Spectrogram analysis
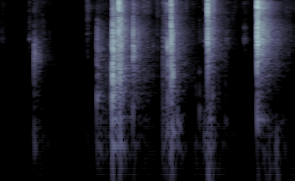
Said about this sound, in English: I dropped my water bottle.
